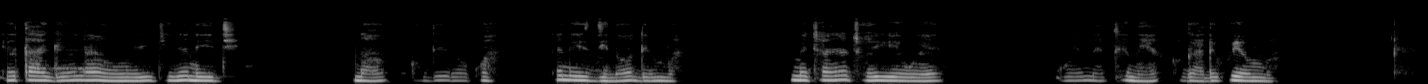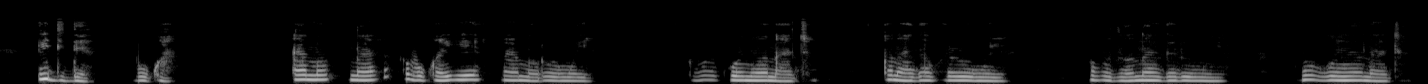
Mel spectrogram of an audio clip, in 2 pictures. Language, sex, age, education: Igbo, male, 30-45, tertiary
